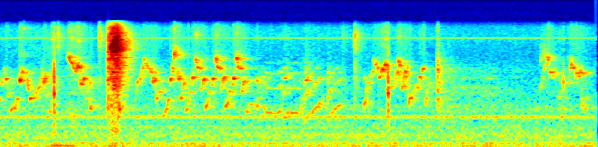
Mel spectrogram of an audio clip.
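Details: Chirping pet bird delivers a quick run of short descending twitter notes in a steady stream, broken by a loud hissy burst early on and a sharp click at the end; faint hum behind.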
